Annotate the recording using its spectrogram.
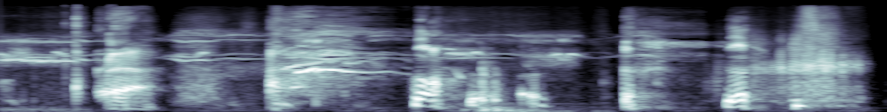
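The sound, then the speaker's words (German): Someone coughs and sputters after a drink went down the wrong pipe, with several harsh, irregular bursts broken by wheezy, high gasping breaths. It's fairly loud, and no clear words are spoken. “Mein Fass ist die falsche Röhre gekriegt.”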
